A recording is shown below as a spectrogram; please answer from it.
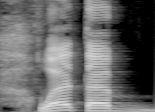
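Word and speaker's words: وتب: Yada Abi lahabiab kalau qqala Akbar dia ditahan ditekan dulu baru lempar watab karena ada tasdidnya nah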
